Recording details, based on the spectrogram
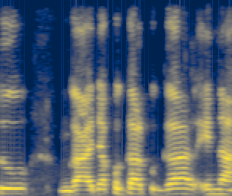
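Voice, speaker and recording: A woman speaks at a very slow pace with a medium pitch and a bright, sharp tone. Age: 70s. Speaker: participant sharing testimony. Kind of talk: testimony. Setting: video call.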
